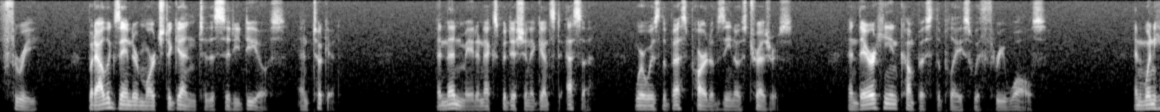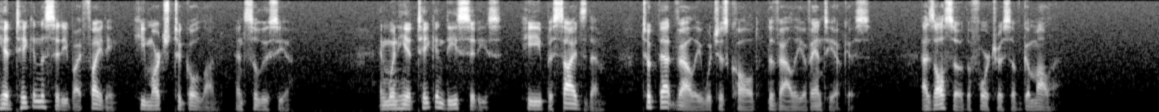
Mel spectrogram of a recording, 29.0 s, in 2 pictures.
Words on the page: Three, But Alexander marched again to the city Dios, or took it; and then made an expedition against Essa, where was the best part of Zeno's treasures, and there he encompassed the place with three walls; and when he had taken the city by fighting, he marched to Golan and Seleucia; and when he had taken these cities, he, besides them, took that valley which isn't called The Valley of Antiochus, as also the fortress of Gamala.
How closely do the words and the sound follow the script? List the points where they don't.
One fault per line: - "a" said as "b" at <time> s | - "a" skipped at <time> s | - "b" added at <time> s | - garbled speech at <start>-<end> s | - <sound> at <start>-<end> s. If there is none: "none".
- "or" said as "and" at 3.7 s
- "isn't" said as "is" at 23.5 s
